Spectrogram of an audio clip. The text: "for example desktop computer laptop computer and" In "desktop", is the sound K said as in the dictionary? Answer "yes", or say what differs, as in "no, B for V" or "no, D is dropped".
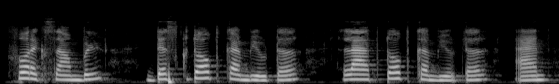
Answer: yes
